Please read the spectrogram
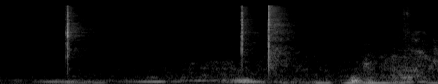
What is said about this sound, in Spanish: Con eso dicho, me saco estos audífonos porque como estoy solo,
